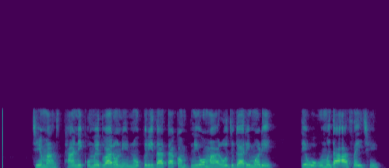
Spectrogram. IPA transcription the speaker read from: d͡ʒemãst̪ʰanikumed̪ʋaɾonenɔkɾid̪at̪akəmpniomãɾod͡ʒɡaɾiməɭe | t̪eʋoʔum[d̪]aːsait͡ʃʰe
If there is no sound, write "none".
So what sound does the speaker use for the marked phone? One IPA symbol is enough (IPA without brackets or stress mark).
d̪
